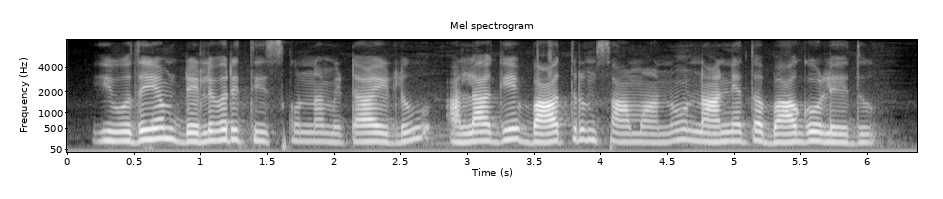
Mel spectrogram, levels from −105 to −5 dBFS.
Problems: constant background noise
